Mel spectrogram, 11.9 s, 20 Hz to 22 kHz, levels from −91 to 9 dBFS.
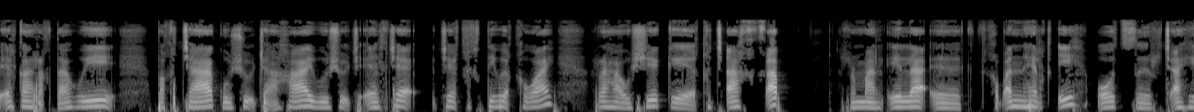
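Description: From start to finish the speech sounds watery and swirly, with metallic chirps on s sounds and nothing above 11.2 kHz. That points to likely MP3 compression at a starved bitrate, perhaps around 48 kbps, cutting the treble and toggling weak frequency lines frame by frame.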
